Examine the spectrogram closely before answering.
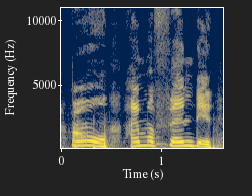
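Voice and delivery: high, soft, slow put-on wail; feebly aggrieved, in a high voice; mock offence. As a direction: imitate someone making a show of hurt. Mimics attention-seeking offended people.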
